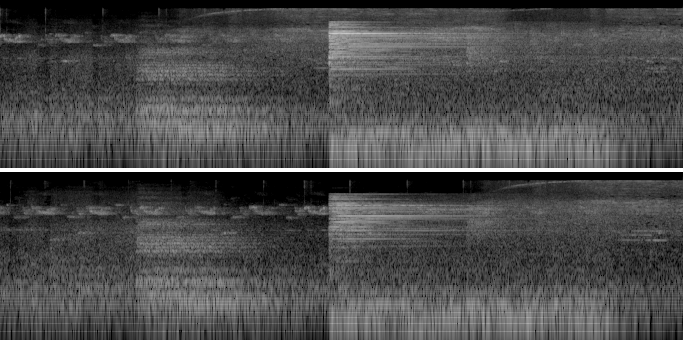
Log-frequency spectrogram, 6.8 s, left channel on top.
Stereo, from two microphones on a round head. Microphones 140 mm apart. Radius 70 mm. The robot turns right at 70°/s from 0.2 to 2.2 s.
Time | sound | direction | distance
1.4 | an explosion | 115° right | 3 m
3.3 | a chime | 65° left (ahead or behind) | 2.5 m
